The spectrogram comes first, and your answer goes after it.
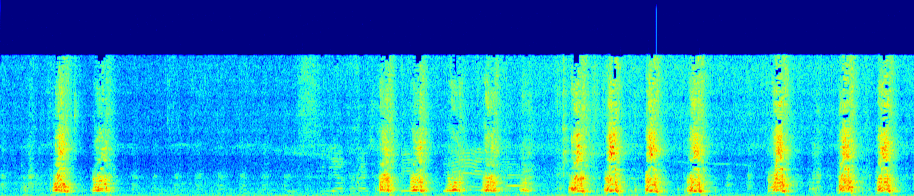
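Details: American Bully puppy firing off a pair of barks, falling quiet for a few seconds, then yapping in a fast run of high, sharp barks with faint voices behind.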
